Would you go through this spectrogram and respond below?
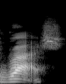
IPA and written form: rʌʃ (rush)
